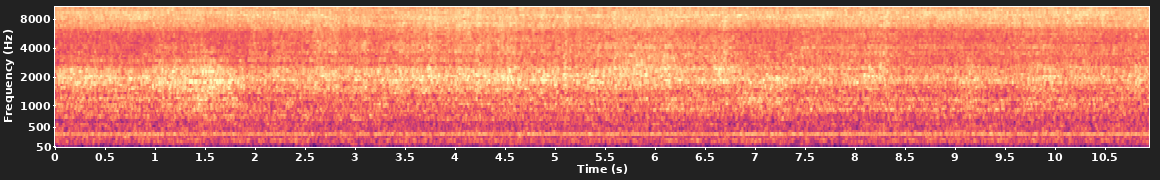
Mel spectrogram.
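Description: Steel shot blasting from a quarter-inch nozzle in a blast cabinet: a steady hiss of air and shot hitting a waffle iron, stripping off its Teflon coating. A steady low hum runs underneath.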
